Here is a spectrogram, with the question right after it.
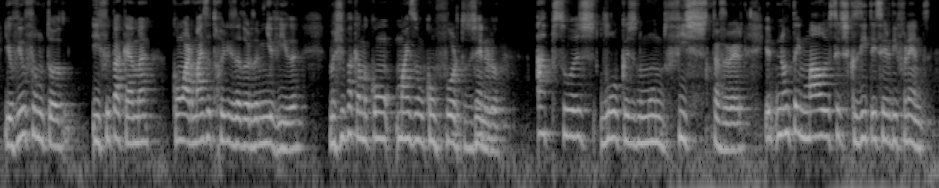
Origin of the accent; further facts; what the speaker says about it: Maia, Norte, Portugal; accent: nortenha; moved away as an adult; also born or lived in Matosinhos / Porto / Vila Real; now in Lisbon, Portugal; eu nasci em Matozinhos, depois fomos para a Maia, ok. Mas depois na Maia eu não queria estudar mais na Maia.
